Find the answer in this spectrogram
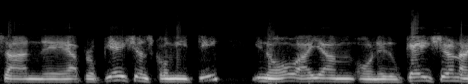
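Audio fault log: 2.76–3.09 s DAB burbling. Bit errors, around a third of a percent, slip past error correction, so wrong samples put short blips of noise in single sub-bands, and wrong scale factors make sub-bands jump in level for up to a frame.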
